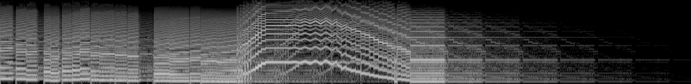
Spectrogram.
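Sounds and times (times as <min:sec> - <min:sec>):
jazzy synth lead on a Novation UltraNova: 0:00.2 - 0:04.7.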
